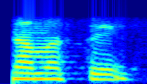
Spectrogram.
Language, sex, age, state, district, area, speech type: Hindi, female, 30-45, Rajasthan, Jodhpur, urban, conversation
